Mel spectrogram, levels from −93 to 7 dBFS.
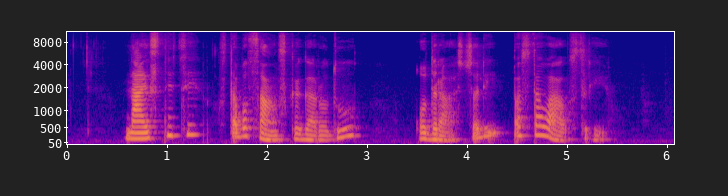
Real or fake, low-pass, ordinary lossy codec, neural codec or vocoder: real; none; none; none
